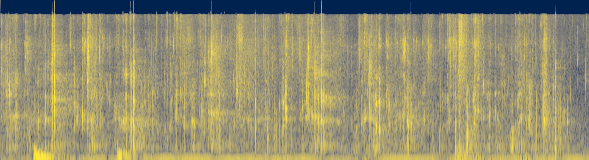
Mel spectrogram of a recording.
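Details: Dog, tagged as a pit bull, eating a lunch of raw chicken, duck and cauliflower indoors in a small room: dense wet crunching and gnawing clicks throughout, with sharp bites near the start and steady chomping after.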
